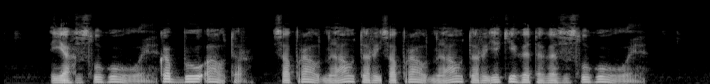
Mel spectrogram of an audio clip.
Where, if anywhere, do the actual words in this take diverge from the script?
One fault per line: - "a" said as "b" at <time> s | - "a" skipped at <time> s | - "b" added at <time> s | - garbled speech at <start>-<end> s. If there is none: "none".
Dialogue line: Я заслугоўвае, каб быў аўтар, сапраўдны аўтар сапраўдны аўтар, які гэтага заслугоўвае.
none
